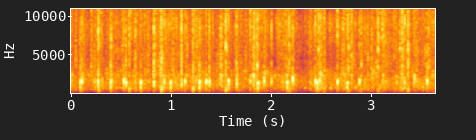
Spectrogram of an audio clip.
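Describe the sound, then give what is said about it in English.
Hearty audience applause welcoming a U.S. Navy and Coast Guard Reserve veteran, with many distinct hand claps in a loose, moderately loud patter that keeps an even pace throughout. “in very hearty applause for each one of them.”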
